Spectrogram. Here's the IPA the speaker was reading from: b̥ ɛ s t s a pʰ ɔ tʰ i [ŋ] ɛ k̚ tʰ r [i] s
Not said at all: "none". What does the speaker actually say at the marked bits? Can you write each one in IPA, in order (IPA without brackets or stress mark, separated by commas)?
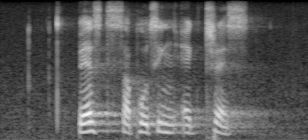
ŋ, ɛ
